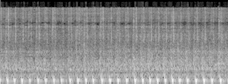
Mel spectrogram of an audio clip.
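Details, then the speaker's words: Hero Passion Pro idling right after a top-end (half engine) rebuild, exhaust silencer refitted; even thump about three beats a second with light clatter on top, tappet (valve) clearance still to be set. "देखो दोस्तों, गाड़ी start हो गई है। गया। आप आवाज सुनने के लिए आपको समझ आ रहा है। लेकिन टैपटि इत्यादि मिलान किया जाना बाकी है दोस्त हैं।"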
